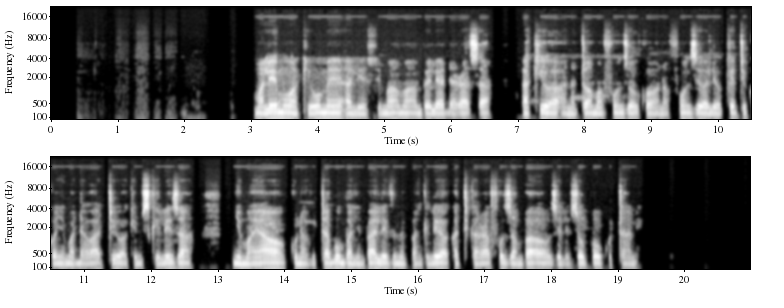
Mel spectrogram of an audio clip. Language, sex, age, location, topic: Swahili, male, 25-35, Dar es Salaam, education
